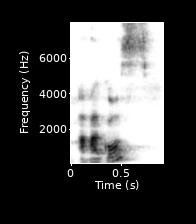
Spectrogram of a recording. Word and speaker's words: Argos: Argus oder Argus-Augen ist benannt nach dem 100-äugigen Riesen Argos oder auch eben Argus ausgesprochen, der Allesseher.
